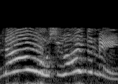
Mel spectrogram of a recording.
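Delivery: high, loud indignant outburst; indignant protest. Retold or imitated. Answering her sponsor's question, high and loud outrage. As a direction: fire it back at her, outraged.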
